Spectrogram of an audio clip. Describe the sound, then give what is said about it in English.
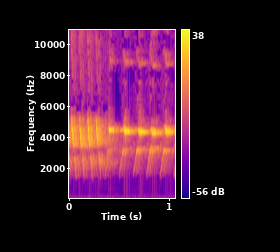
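A canary sings a rapid, continuous run of high chirping trills that repeat at a steady pace and hold an even loudness, with a faint low hum underneath. “This is the sound of a canary.”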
